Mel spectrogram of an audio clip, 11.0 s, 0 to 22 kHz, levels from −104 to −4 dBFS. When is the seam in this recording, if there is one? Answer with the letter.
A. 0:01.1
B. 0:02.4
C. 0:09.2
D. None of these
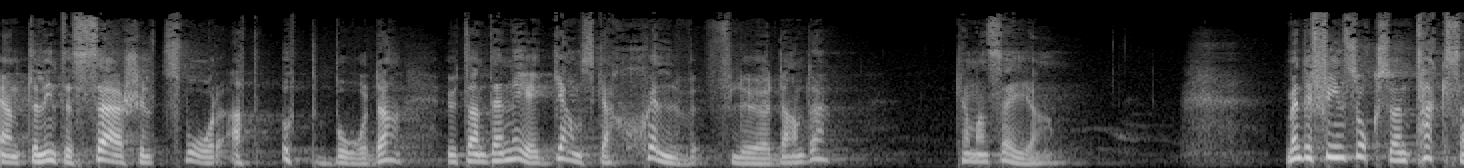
A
